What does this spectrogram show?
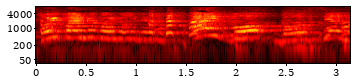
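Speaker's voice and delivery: loud laughing outburst. Real, not acted. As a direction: shout it through laughter.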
